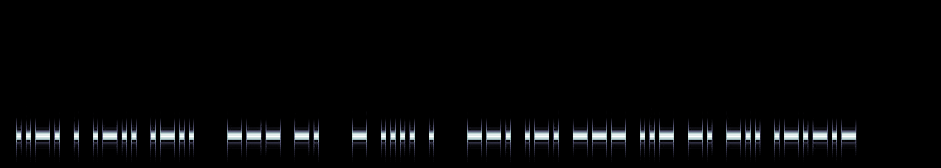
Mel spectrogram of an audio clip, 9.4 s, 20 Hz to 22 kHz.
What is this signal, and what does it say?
Morse code, heard as a keyed tone, about 25 wpm, 700 Hz. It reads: FELL ON THE GROUND.
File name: practice / 25wpm / Sentences with 3-Word Phrases - 25wpm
